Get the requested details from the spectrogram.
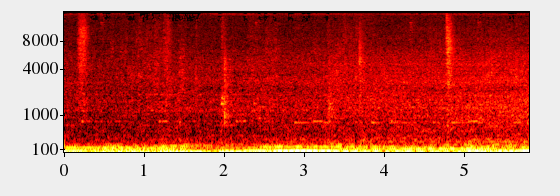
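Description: Metal tools clink and tap against a bicycle.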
